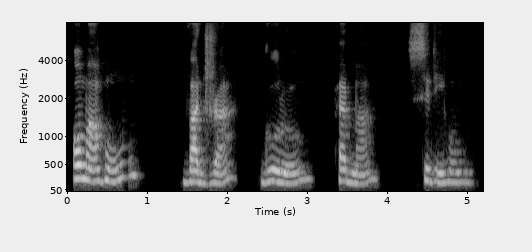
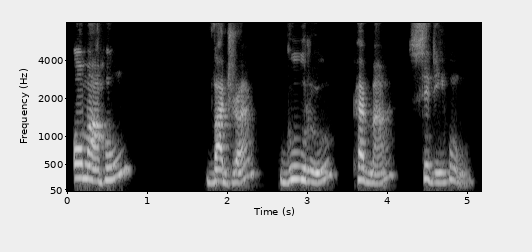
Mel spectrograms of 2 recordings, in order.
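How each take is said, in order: Both takes have the same delivery.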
